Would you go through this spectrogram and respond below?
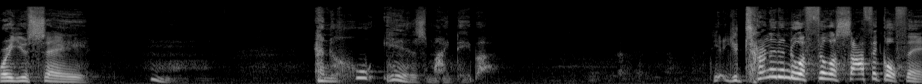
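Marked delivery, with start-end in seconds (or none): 3.1-4.9 lofty, breathy British lecturer's intonation, professorial. Showing how to ask a question philosophically: professorial british accent. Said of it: "you need kind of a British accent and sort of a professorial intonation".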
